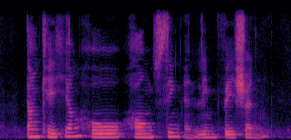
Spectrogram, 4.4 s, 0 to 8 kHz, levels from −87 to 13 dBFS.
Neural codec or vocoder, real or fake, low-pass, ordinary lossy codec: none; real; 7.2 kHz; none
